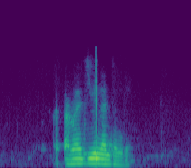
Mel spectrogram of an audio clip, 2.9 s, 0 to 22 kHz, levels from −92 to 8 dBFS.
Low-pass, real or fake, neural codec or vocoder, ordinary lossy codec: 7.2 kHz; fake; codec, 16 kHz, 1 kbps, X-Codec, HuBERT features, trained on general audio; MP3, 32 kbps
